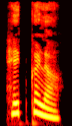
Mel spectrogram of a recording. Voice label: "ಹುಗುಳು", Kannada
